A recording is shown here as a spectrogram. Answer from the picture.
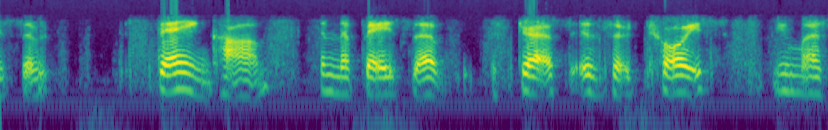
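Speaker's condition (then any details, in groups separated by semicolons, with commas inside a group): ALS, mild; voice slightly impaired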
